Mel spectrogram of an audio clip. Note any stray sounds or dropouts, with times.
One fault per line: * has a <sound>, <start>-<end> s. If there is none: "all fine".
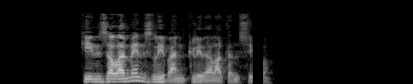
* has a dropout, 2.5-2.6 s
